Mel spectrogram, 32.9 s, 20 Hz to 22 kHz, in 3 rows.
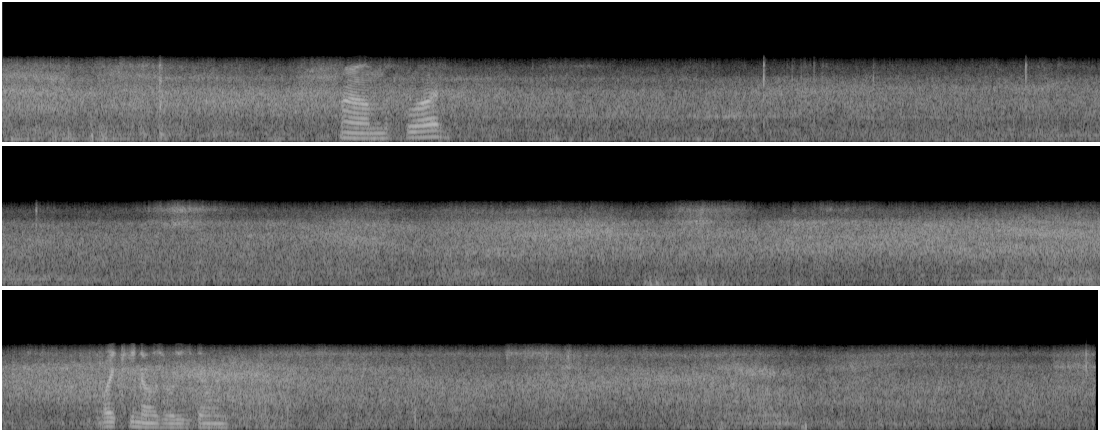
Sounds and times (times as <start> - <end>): Car passing by: 0.0 - 32.9
Speech: 3.4 - 4.5, 22.9 - 24.3.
